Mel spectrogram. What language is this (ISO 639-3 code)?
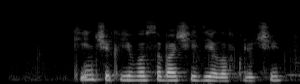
rus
